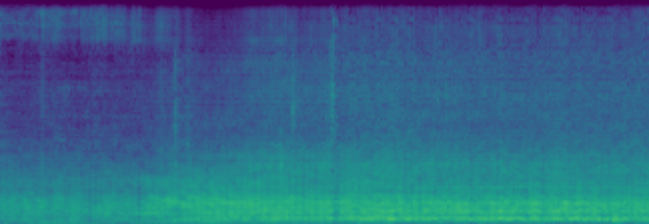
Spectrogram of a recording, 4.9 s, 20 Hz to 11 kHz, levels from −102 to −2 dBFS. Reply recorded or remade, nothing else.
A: remade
